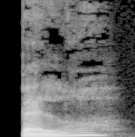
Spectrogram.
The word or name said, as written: baldret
